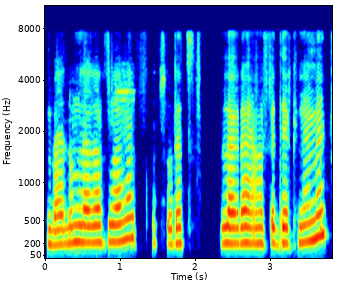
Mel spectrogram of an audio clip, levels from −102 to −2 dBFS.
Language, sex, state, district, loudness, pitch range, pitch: Magahi, female, Bihar, Gaya, -22 LUFS, 205-225 Hz, 210 Hz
